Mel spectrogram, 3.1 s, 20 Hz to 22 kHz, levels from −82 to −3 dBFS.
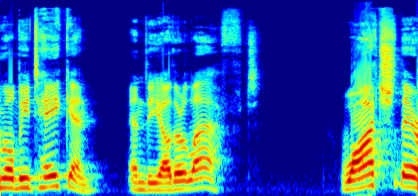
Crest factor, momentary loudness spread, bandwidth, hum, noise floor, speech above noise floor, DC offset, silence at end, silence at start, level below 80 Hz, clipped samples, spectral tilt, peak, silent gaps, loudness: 14 dB; 19 LU; 19.5 kHz; none; -68 dBFS; 56 dB; under 0.1%; 0 s; 0 s; -60 dBFS; 0.4%; -3.5 dB/octave; 0 dBFS; none; -13 LUFS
